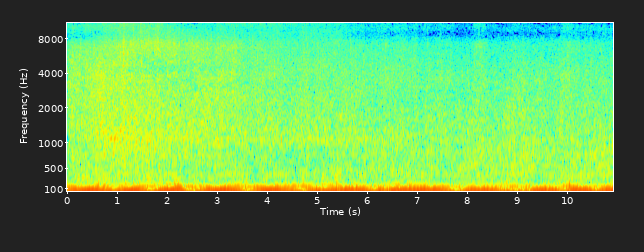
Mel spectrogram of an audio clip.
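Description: Mercury outboard motor running steadily at cruising speed, pushing a fishing boat across a lake, with a steady low hum and water rushing along the hull.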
